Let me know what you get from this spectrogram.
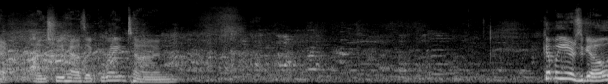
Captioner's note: audience laughing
